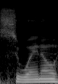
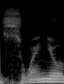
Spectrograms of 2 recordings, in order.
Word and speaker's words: sueño: Also super nitpicky, but I'm annoyed that he pronounces it sueno here, and then sueño later, which is, if it's supposed to be Spanish sounding, or Spanish in origin, sueño is dream, but sueno is something that I don't know.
